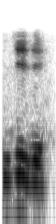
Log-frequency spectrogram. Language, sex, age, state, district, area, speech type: Urdu, male, 18-30, Uttar Pradesh, Saharanpur, urban, conversation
